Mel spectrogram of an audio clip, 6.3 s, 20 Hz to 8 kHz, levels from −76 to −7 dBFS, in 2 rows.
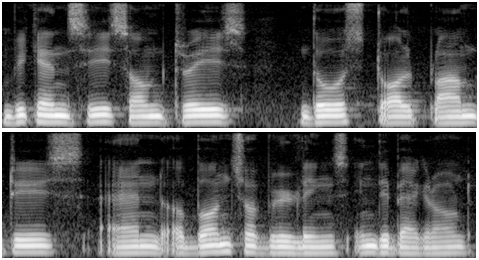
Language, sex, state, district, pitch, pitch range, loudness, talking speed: English, male, Sikkim, Gangtok, 110 Hz, 100-110 Hz, -16 LUFS, 160 wpm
